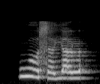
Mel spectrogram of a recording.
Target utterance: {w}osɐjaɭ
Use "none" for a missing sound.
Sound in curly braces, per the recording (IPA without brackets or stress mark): w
